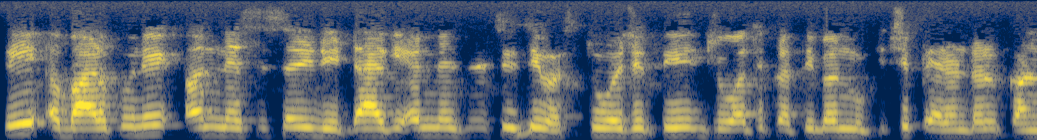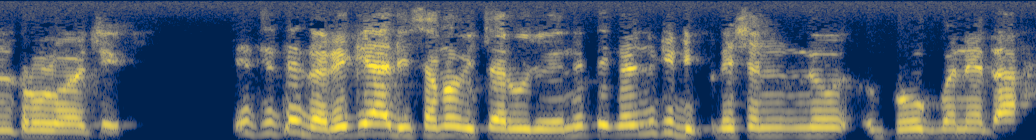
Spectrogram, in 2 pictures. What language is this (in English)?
Gujarati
